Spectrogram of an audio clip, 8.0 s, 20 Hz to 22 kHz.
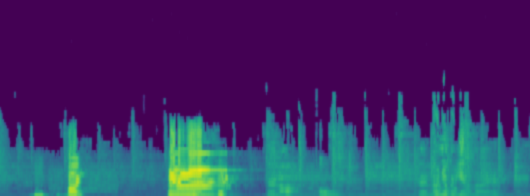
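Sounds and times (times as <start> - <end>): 
speech: 0.5 - 1.4, 4.2 - 5.3, 6.3 - 7.7
2019 car horn sounded by the front passenger: 2.6 - 3.6.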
